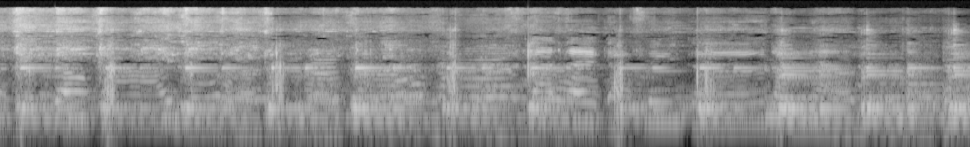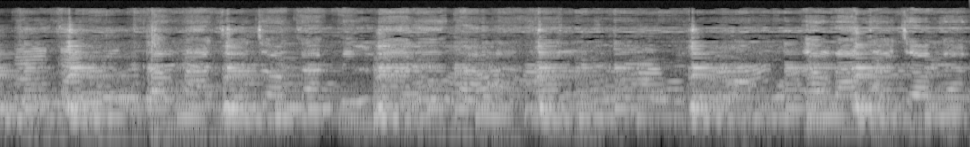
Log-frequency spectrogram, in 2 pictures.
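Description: Đàn tính, the Tày long-necked gourd lute, plucked in a steady repeating pattern of notes. A cluster of small jingle bells is shaken along with it during roughly the first four seconds.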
